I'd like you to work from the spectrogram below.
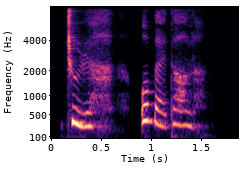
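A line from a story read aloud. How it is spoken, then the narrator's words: Breathless, embarrassed. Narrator (Chinese): 大乔便红着脸喘息着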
